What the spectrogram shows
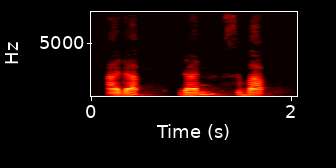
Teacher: fonem B pada silaba akhir kata adab dan sebab diucapkan P, adab dan sebab, yang persis sama dengan pengucapan fonem P pada atap dan usap. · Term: netralisasi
